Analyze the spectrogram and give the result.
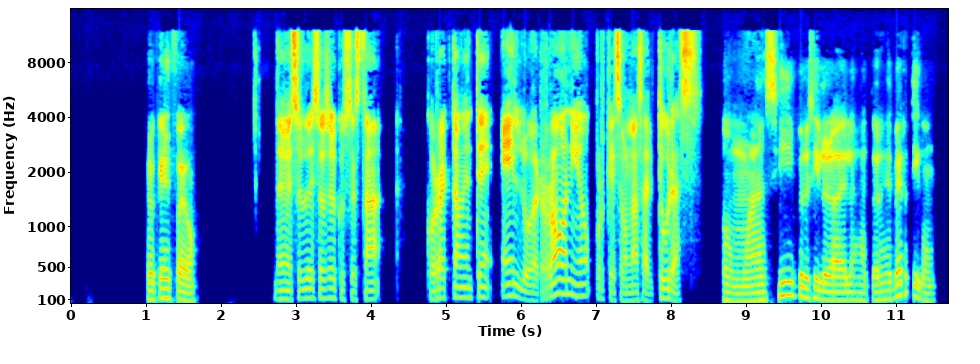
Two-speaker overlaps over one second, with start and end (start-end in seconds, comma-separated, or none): none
